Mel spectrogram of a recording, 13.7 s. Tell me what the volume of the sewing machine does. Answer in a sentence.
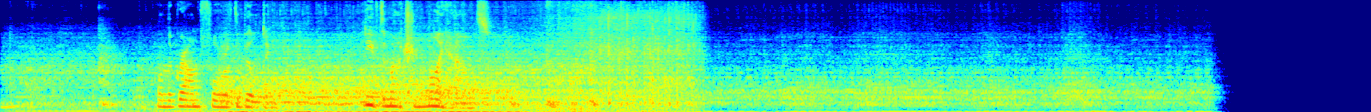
The volume of the sewing machine goes down.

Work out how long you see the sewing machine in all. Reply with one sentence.
The sewing machine can be heard for 10 seconds in total.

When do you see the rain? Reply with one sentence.
You can hear the rain from 0.0 to 7.0 s.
